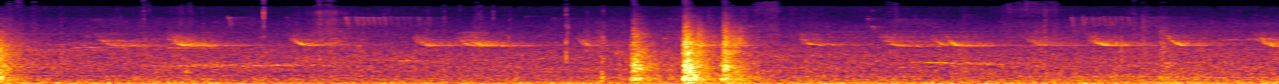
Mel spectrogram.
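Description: Faint, repeated short high calls from an animal, each dropping quickly in pitch, coming about once a second, with a few louder sharp sounds a little past halfway.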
